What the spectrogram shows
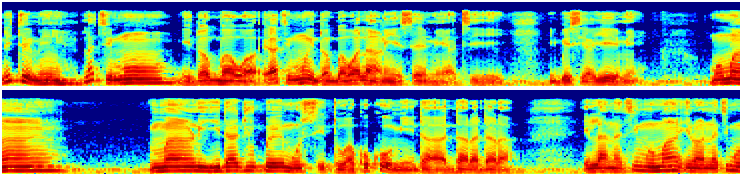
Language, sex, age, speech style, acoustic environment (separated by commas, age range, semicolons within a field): Yoruba, male, 25-34, relaxed, appliances; people talking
